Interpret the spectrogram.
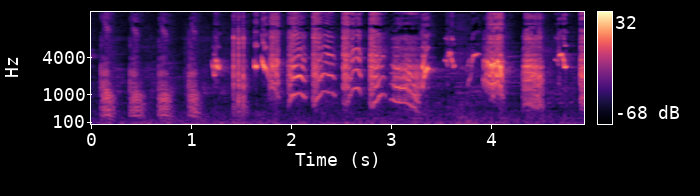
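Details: Chattering Javan myna on a master recording for training birds: several harsh grating notes, then bouncy rising-and-falling whistles interleaved with rasping bursts.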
